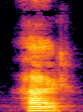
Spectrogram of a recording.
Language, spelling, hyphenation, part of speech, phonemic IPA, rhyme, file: Dutch, haar, haar, pronoun / determiner / noun, /ɦaːr/, -aːr, Nl-haar.ogg
- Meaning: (pronoun) her; third-person singular feminine objective personal pronoun; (determiner) 1. her; third-person singular feminine possessive determiner 2. their; third-person plural possessive determiner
